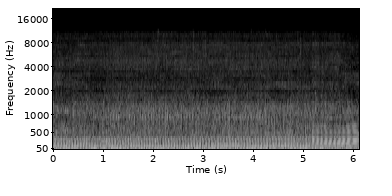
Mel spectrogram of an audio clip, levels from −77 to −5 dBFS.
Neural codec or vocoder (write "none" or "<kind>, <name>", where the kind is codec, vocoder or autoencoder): none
